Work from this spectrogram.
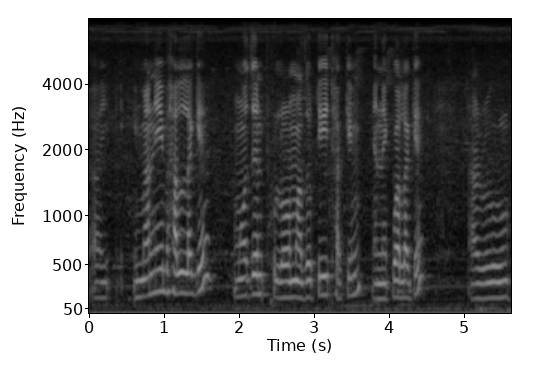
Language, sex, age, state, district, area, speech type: Assamese, female, 60+, Assam, Nagaon, rural, spontaneous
